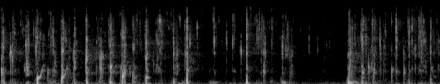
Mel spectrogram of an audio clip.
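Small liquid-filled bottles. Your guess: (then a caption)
Full. Small bottles containing liquid are shaken close to the microphone, giving a rapid run of short, bright plops, drips and sloshes with a low thump under each. The shaking pauses briefly near three seconds and then resumes. The sloshing and dripping show there is liquid inside the bottles.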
